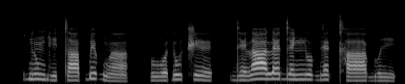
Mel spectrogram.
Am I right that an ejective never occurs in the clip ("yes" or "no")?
yes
